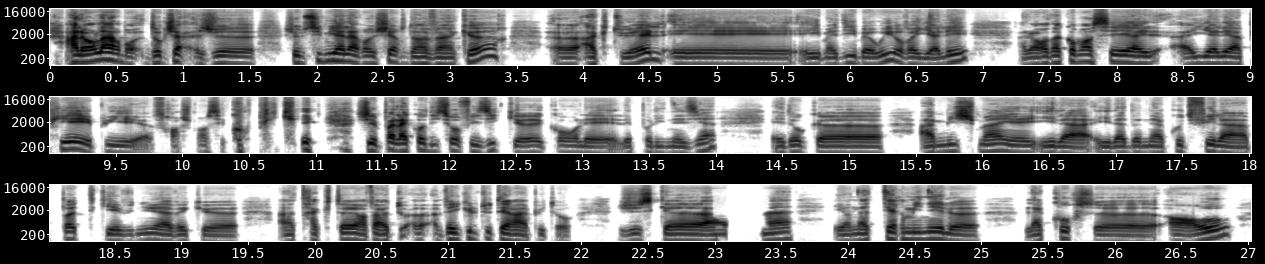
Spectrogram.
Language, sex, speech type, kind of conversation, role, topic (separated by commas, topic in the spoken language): French, male, conversation, unstructured, none, As-tu déjà planté un arbre, et comment ça s’est passé ?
